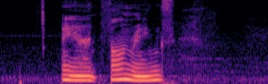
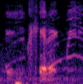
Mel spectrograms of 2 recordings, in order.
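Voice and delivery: stunned disbelief; 6 dB quieter, much faster than usual. Retold or imitated. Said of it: "I'm like".

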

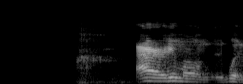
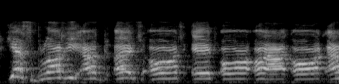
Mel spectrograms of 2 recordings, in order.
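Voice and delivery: high-pitched, stammering English accent impression; mock English accent; 10 semitones higher, slower than usual. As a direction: imitate an Englishman, pitched well up. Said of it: "I saw an interview with him".

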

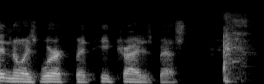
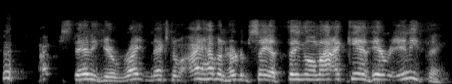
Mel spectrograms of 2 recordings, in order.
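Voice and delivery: loud, high-pitched exasperated retort; indignant retold protest; 8 semitones higher, 8 dB louder than usual. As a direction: re-enact arguing with a referee.

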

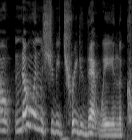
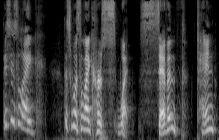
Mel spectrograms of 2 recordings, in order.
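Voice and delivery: incredulous; 10 semitones higher, 9 dB louder than usual. Real, not acted. Incredulous counting of her films.

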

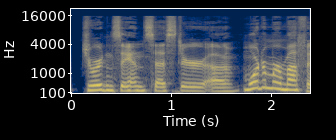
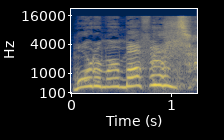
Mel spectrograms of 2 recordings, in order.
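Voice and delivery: hammy curse shout; 7 dB louder than usual. Pretend.

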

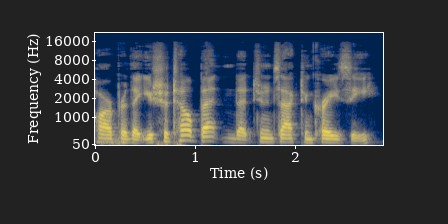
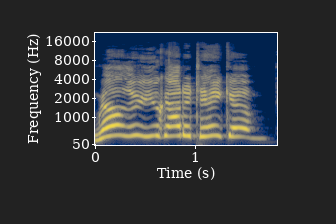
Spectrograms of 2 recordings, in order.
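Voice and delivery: high-pitched mock scream; Marie's retold scream. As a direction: imitate a desperate daughter crying out, pitched way up. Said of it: "runs out with Marie screaming".

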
